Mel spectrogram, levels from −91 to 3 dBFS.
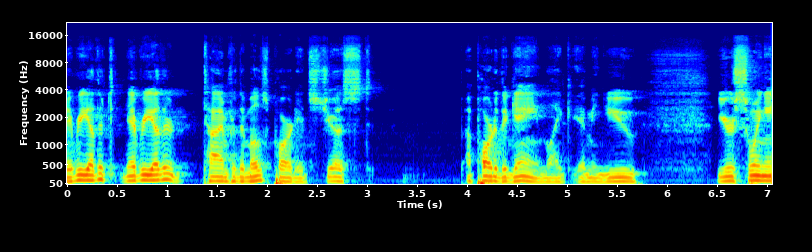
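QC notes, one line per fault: No faults heard anywhere in the speech.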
